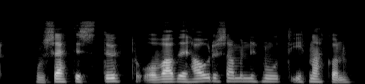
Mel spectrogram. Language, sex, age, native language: Icelandic, male, 40-49, Icelandic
